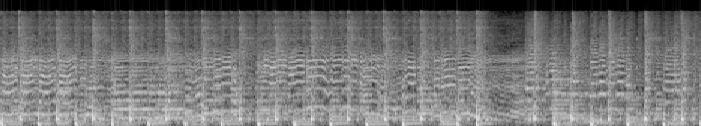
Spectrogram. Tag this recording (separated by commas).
Music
